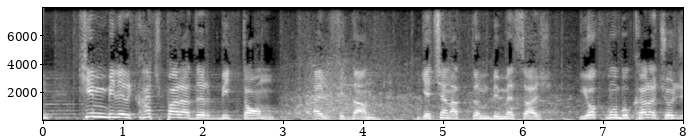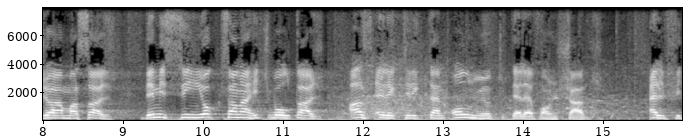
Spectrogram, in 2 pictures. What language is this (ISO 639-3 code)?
tur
